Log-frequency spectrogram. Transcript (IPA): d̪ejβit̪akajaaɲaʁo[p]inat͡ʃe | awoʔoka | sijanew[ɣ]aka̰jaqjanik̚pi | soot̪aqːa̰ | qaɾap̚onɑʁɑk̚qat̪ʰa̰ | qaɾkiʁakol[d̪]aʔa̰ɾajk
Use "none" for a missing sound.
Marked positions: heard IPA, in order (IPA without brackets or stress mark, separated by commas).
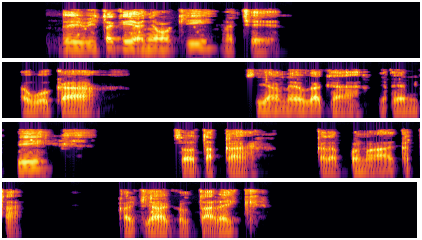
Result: k, ɣ, t̪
